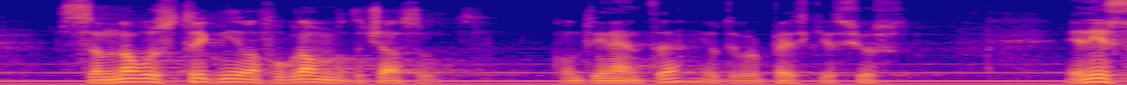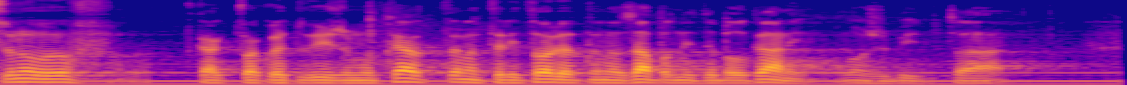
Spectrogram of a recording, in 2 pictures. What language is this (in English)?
Bulgarian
